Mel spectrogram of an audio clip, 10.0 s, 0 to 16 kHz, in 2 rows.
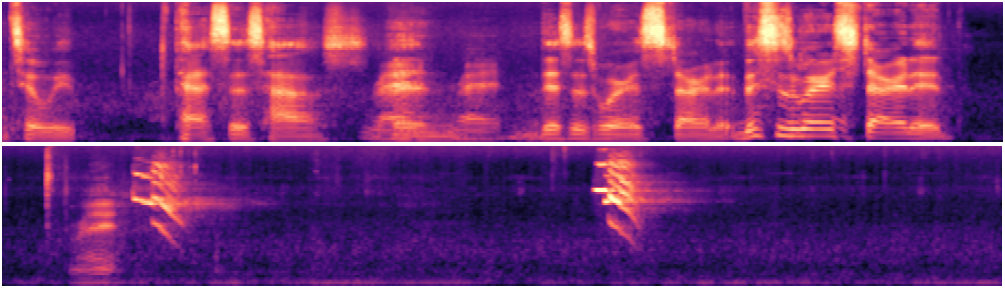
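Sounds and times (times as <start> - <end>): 
speech: 0.0 - 6.0
high descending bird call: 5.6 - 6.4, 8.0 - 8.6.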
